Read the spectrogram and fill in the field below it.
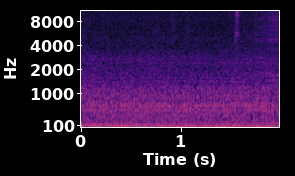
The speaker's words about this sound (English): I'm going into the big city, so I'm driving on the highway here.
